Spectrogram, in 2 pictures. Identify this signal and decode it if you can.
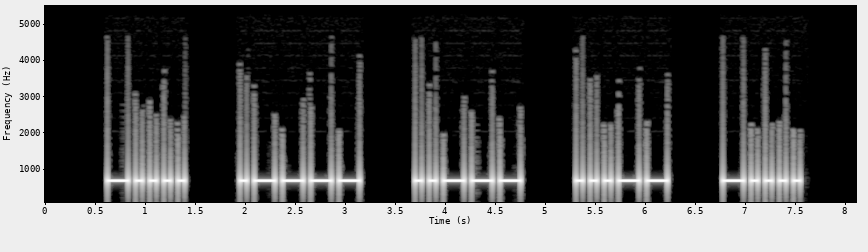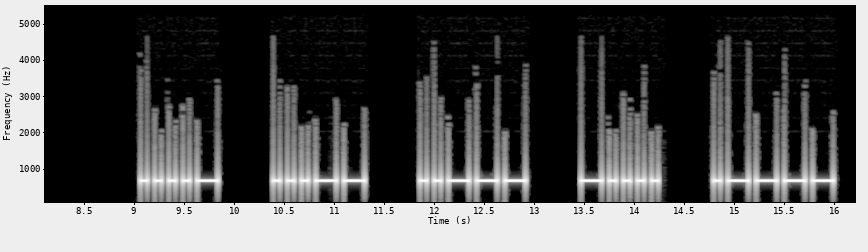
Morse code, heard as a keyed tone, about 17 wpm, spaced as for 10 wpm, 680 Hz. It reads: 61236 43261
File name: k7qo / Lesson 52 (8)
